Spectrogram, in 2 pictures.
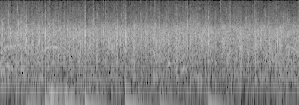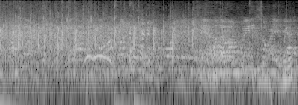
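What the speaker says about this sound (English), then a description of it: "I think he deserves a round of applause" A convention audience breaks into sustained, loud applause filling the hall, with cheering and scattered voices mixed in and the clapping thinning slightly toward the end.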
